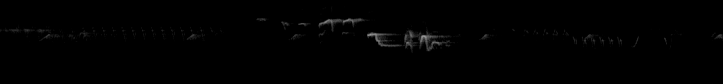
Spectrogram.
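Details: Garden robin, March–April 2013, giving a soft, even buzzy trill for two seconds, then louder high sliding whistles and squeaky twittering, ending in quieter rattled notes.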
